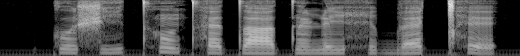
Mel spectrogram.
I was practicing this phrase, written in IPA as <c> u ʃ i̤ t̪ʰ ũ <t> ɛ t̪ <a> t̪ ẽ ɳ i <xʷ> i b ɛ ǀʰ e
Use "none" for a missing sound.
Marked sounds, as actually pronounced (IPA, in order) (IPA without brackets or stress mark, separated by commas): k, t̪ʰ, a, h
